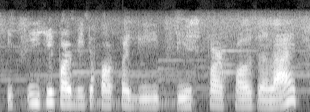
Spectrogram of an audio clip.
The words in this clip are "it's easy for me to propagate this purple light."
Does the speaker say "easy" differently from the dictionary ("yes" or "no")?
yes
